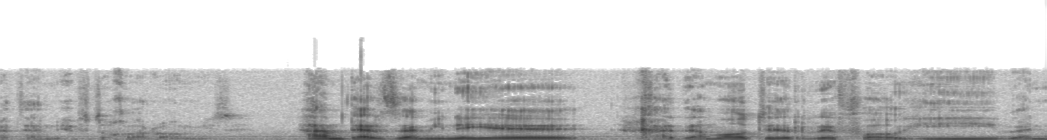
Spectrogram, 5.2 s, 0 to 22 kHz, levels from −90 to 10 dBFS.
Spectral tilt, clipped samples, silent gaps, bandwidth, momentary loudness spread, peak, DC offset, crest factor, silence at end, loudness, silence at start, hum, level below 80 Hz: -3.5 dB/octave; under 0.1%; none; 11.5 kHz; 16 LU; 0 dBFS; under 0.1%; 22 dB; 0 s; -21 LUFS; 0 s; none; -66 dBFS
